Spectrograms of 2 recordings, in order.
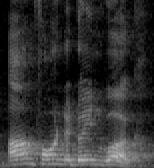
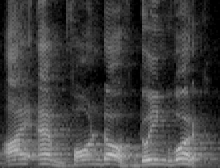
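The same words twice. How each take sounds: First: British-style I am fond of as 'um fonda', doin' without g; slow British linking: um fonda doin' work; British connected speech. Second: Said in the usual way. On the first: Shown as a demonstration. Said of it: "Like this they say". (British अंदाज़ में 'अम फ़ॉन्डा डूइन वर्क') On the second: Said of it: "मैं कहता हूँ".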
